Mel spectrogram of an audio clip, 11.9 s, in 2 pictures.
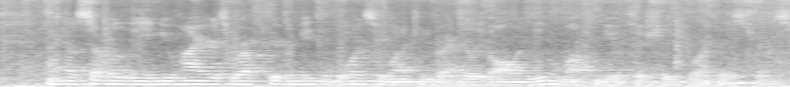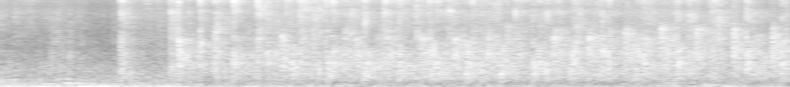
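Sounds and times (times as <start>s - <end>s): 
speech: 0.5s - 6.5s
audience applause: 7.1s - 11.8s.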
